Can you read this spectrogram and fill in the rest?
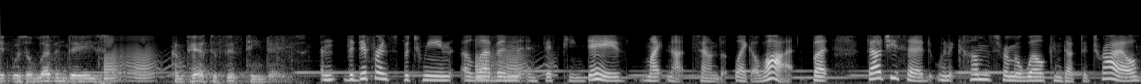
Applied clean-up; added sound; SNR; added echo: none; Fart; 7 dB; none.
